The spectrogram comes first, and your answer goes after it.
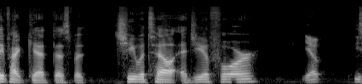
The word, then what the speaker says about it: Chiwetel Ejiofor: See if I get this, but Chiwetel Ejiofor, Yep, you said something it like right.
